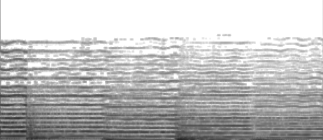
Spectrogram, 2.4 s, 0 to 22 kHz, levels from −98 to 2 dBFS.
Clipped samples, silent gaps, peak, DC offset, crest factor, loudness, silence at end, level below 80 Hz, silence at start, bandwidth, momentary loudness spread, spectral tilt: under 0.1%; none; -4 dBFS; under 0.1%; 18 dB; -22 LUFS; 0 s; -62 dBFS; 0 s; 16.5 kHz; 11 LU; -3 dB/octave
